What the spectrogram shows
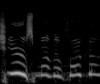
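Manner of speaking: tiny, very high, squeaky voice. Retelling how a man filled his glass, looked at you, and spoke: small squeaky voice. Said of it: "in a small, squeaky voice said".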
